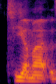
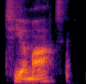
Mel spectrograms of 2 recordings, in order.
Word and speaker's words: Tiamat: Um, okay, so Tiamat mostly pronounced Tiamat as I say it. Apparently, some people in the world pronounce it Tiamat, like how some people say taco. Do what you want, but you're wrong.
